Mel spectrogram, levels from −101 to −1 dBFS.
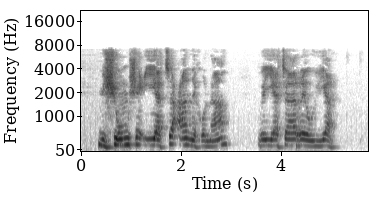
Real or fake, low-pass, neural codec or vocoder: real; 7.2 kHz; none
